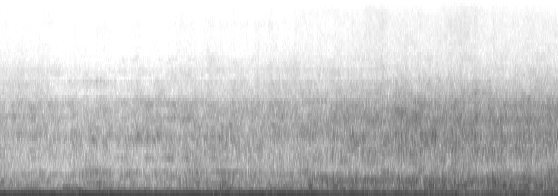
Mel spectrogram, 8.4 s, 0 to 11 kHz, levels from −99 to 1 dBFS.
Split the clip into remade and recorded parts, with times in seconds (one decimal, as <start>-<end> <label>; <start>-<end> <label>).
0.0-8.4 remade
